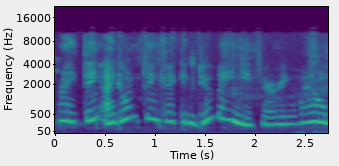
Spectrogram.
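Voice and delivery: usual speaking voice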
